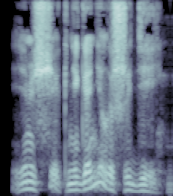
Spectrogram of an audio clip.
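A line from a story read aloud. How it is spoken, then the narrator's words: Gruff mutter. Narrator (Russian): буркнул Кречет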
